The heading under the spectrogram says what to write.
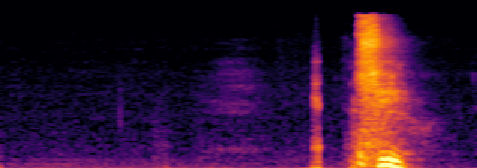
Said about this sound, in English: There you go. First sneeze on camera while we're recording these. Awesome. I'm not going to cut it. You can just enjoy it.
